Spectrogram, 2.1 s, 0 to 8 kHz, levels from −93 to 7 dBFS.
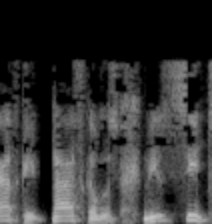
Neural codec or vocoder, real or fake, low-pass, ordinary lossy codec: codec, 16 kHz, 1 kbps, FreqCodec, larger model; fake; 7.2 kHz; MP3, 24 kbps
